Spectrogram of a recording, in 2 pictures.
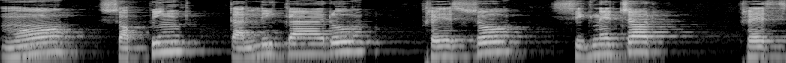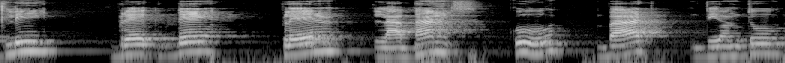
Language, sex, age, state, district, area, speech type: Odia, male, 18-30, Odisha, Dhenkanal, rural, read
